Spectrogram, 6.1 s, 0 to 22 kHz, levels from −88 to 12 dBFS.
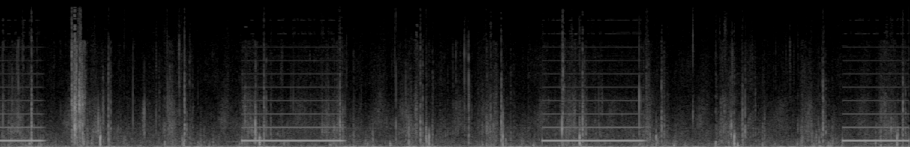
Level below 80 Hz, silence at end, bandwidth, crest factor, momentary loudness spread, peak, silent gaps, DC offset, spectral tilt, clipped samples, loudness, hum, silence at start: -42 dBFS; 0 s; 18.5 kHz; 24 dB; 13 LU; -6 dBFS; none; under 0.1%; -2.5 dB/octave; under 0.1%; -33 LUFS; none; 0 s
